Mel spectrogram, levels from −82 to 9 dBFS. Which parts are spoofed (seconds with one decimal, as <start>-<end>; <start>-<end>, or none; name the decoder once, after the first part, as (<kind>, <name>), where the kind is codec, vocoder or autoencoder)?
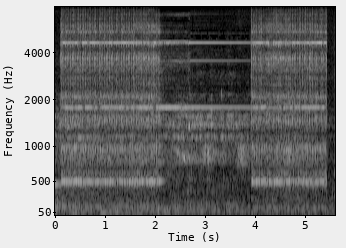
1.6-2.7 (codec, DAC); 4.2-4.7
